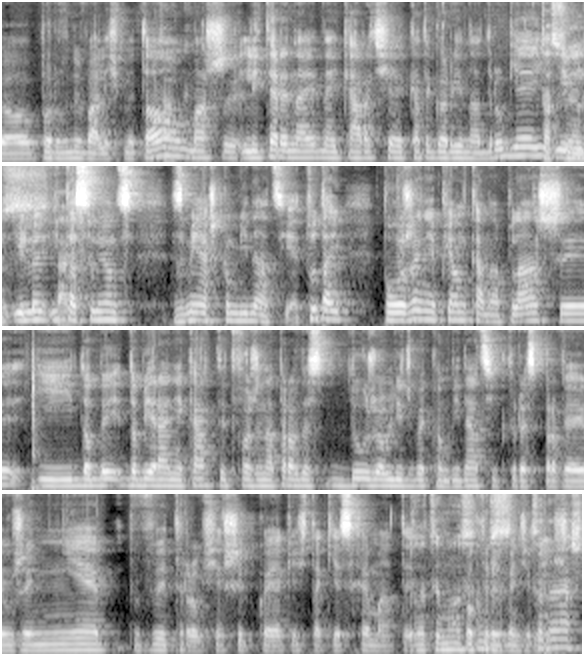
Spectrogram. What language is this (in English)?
Polish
